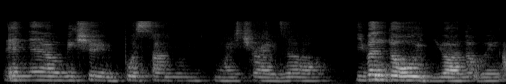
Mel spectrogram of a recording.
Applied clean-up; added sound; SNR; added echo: neural separator model SepFormer DNS4.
